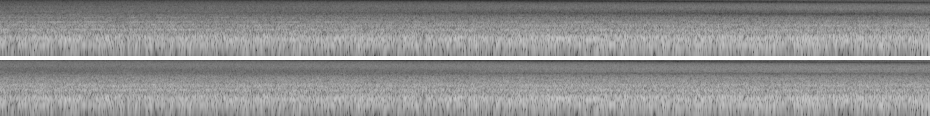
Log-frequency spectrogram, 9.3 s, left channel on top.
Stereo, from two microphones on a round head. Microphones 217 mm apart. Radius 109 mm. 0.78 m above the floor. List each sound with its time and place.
0.0 s a vehicle: 35° right (ahead or behind); by 9.3 s 10° right (ahead or behind)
